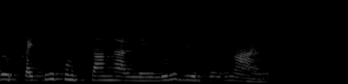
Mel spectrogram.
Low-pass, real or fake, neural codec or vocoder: 3.6 kHz; fake; codec, 16 kHz, 4 kbps, X-Codec, HuBERT features, trained on general audio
